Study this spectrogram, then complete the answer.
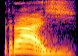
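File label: "разь" Komi, female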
